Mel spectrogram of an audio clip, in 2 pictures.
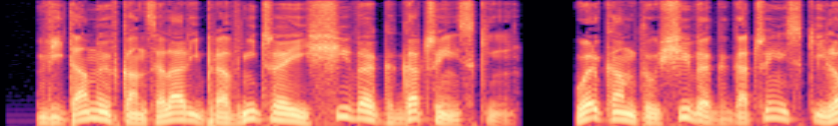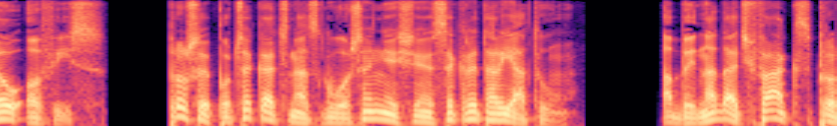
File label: ivr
